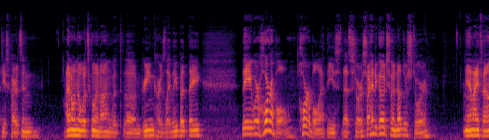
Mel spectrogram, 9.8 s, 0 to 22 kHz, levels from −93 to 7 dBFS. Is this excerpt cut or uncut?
uncut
